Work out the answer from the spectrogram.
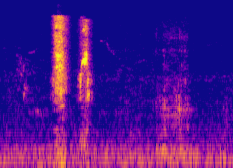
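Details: Female double-collared seedeater call used to excite a male: two quick, high, scratchy chips in close succession, then a faint softer note, with a low background hum.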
